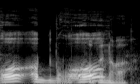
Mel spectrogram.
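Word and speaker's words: Aabenraa: Obenrå, oder wie spricht man es aus? – Obenrå. Das ist Abenrade etwas leichter.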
